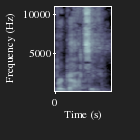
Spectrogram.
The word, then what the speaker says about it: Bargatze: you say his last, how do you say his last name again? B. Nick Burggatsi.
